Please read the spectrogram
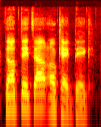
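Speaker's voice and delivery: usual speaking voice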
